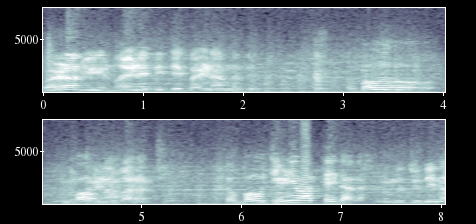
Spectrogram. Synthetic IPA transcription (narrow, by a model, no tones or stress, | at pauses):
pəɾɽad͡ʒojeainet̪id͡ʒepəɾiɽ̃amnət̪ʰḭ | t̪obəu | əmeɾiɽambaɾatt͡ʃʰe | t̪obəud͡ʒʱiɽ̃iʋat̚t̪ʰːəid͡ʒad̪a̰ | əmned͡ʒud̪in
